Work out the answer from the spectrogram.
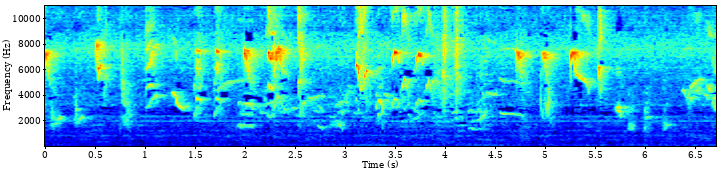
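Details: Orange-headed thrush, a kept bird, singing in the continuous rolling style called ngerol: a rapid, busy stream of high, thin chirps and short whistled notes, several each second, with brief slurred phrases and no clear gaps.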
